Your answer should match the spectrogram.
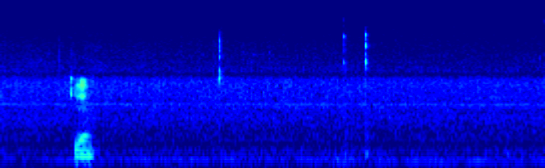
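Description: Near silence with a few faint, sharp clicks from a laptop as its page is scrolled: one early on the way, a quick pair a little later, and a sharper one at the very end.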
